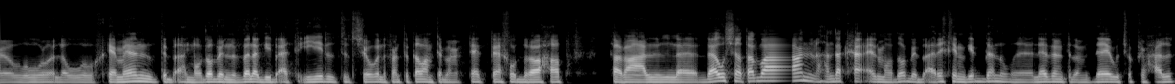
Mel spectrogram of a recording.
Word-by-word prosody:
ولو 105 0 -4
كمان 125 +3 +3
بتبقى 110 0 -3
الموضوع 110 +2 +2
بالنسبة 115 -1 +2
لَك 125 -2 +4
بيبقى 110 -1 0
تقيل 120 +2 -2
ت 115 - -9
ت 110 - -10
الشغل 115 0 -2
فأنت 110 0 -5
طبعًا 120 -1 +1
بتبقى 110 0 -5
محتاج 105 +4 -4
تاخُد 115 0 -2
راحة، 115 +1 +4 0.5
فمع 110 -1 +4
الدوشة 110 +7 +2
طبعًا 165 +1 +2
عندَك 130 +1 -2
حق 140 - +1
الموضوع 120 0 -2
بيبقى 120 -2 -3
رخم 130 -1 -1
جدًا، 130 +2 -2
ولازم 120 +2 -2
تبقى 110 -2 -7
متضايق 115 +3 +1
وتشوف 115 0 -9
له 110 - -6
حل 115 +3 -3
115 Hz, 165 wpm, -23 LUFS, 110-125 Hz, 0.5 s, لَك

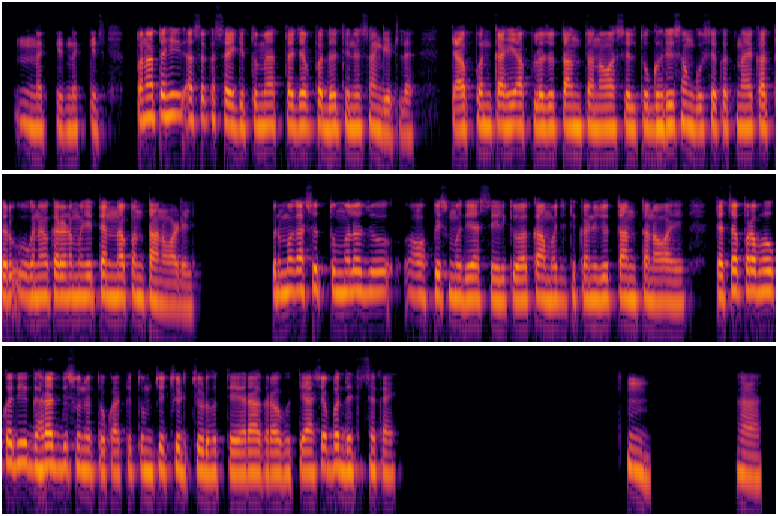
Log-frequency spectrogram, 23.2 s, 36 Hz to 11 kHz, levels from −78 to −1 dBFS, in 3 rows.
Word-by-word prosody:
हं, 175 -4 -4
नक्कीच, 150 -1 -6
नक्कीच. 150 0 -6 0.3
पण 195 +3 +2
आता 220 +2 +5
ही 235 +1 +2
असं 205 +1 -4
कसं 195 -2 0
आहे 165 - +4
की 160 - -2
तुम्ही 165 0 +1
आता 165 0 -1
ज्या 165 +1 +3
पद्धतीने 155 -1 +1
सांगितल, 135 -5 -3 0.4
की 145 - +1
आपण 155 +2 +1
काही 165 0 +4
आपला 165 -1 +1
जो 160 +1 +2
ताणतणाव 155 -1 +1
असेल 155 0 0
तो 160 - +1
घरी 155 +2 +2
सांगू 160 -3 -1
शकत 160 +1 -2
नाही, 155 0 +1
का 160 0 +1
तर 170 - +5
विनाकारण 170 -1 +1
म्हणजे 170 0 +1
त्यांना 170 -2 +4
पण 170 -1 +1
ताण 150 -3 +3
वाढेल. 130 -2 -4 0.8
पण 185 - 0
मग 205 +1 +1
असं 210 +2 +3
तुम्हाला 200 +1 +3
जो 195 0 0 0.4
ऑफिसमध्ये 170 -1 0
असेल 155 -1 -1
किंवा 155 -1 +2
कामाच्या 155 -2 0
ठिकाणी 160 -2 -1
जो 165 +1 +2
ताण-तणाव 160 -2 +1
आहे, 145 -1 -3 0.3
त्याचा 175 +4 +5
प्रभाव 200 0 +4
कधी 205 0 +3
घरात 185 0 +5
दिसून 175 -1 -1
येतो 155 -1 -3
का? 150 0 -4
की 155 +2 -9
तुमची 160 +1 0
चिडचिड 160 -2 0
होते, 150 0 -1
राग-राग 150 -1 0
होते? 150 +2 -4
अशा 155 +3 +1
पद्धतीचं 160 -1 0
काय? 150 -2 -5 2.3
हं, 155 -7 -1 0.9
हां. 135 -3 -3
160 Hz, 170 wpm, -25 LUFS, 155-175 Hz, 2.3 s, आता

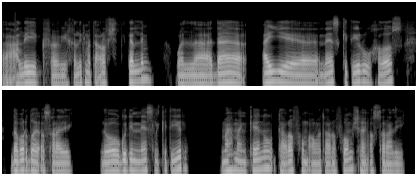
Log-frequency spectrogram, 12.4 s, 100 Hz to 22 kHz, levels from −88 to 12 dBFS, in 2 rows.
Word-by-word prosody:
عليك، 115 +2 0
فبيخلّيك 100 +4 -4
ما 120 - 0
تعرفش 115 0 -3
تتكلم، 145 +4 0 0.4
والّا 100 0 +2
ده 115 +1 +4 0.3
أي 125 -1 +4 0.5
ناس 115 +4 -1
كتير 130 +2 -2
وخلاص 120 +2 -1 0.3
ده 120 - +3
برضه 120 -1 +3
هيأثر 110 -1 0
عليك، 105 0 0 0.4
اللي 105 +1 0
هو 115 +1 +5
وجود 125 +2 +2
الناس 120 +1 -1
الكتير، 135 +6 -2 0.5
مهمًا 115 0 0
كانوا 130 +7 0
تعرفهم 110 +1 -1
أو 100 -3 -2
ما 100 - -2
تعرفهمش 115 +7 -2
هيأثر 105 0 -2
عليك؟ 100 0 -3
115 Hz, 135 wpm, -25 LUFS, 105-125 Hz, 0.5 s, هو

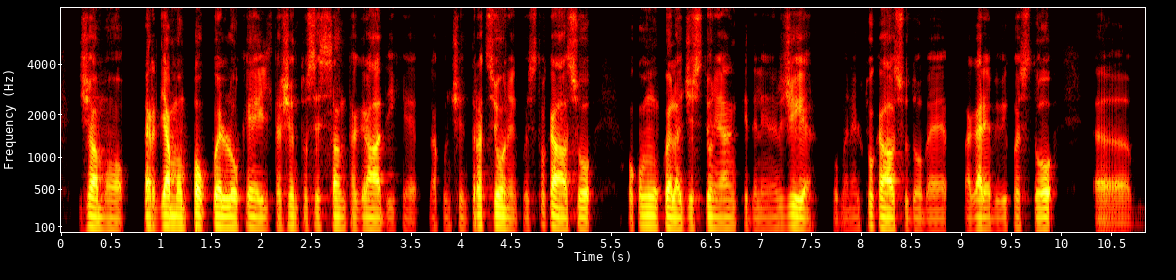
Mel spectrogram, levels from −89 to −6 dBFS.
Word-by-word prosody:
diciamo, 90 -3 +1
perdiamo 100 -2 +5
un 95 - -3
po' - - +4
quello 95 -2 +4
che - - -4
è 95 - 0
il 90 -2 -4
360 95 0 -4
gradi 90 -1 +1
che - - -19
è - - -20
la - - -17
concentrazione 100 +2 -1
in 85 - -14
questo - - -15
caso, - - +3 0.3
o - - -10
comunque 100 -1 +1
la 90 -1 +1
gestione 95 +1 -4
anche 90 0 -8
delle 90 0 -17
energie, 95 0 -3
come 85 - -23
nel 90 +1 -21
tuo 105 - -7
caso 90 -2 +3
dove 85 -1 -12
magari 95 -1 +1
avevi 90 0 -11
questo, 90 -1 -2 0.3
ehm 70 - -8
90 Hz, 185 wpm, -27 LUFS, 90-95 Hz, 0.3 s, perdiamo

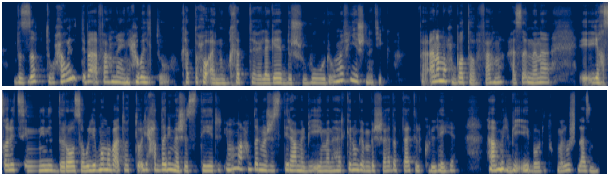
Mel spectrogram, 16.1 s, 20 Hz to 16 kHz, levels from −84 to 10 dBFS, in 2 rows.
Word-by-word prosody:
بالضبط، 220 +4 -2
وحاولت 305 - 0
بقى، 240 - +2
فاهمة؟ 220 0 0
يعني 200 0 0
حاولت 210 -1 0
وخدت 205 -1 -8
حُقن 185 -4 +1
وخدت 185 +3 -4
علاجات 175 +2 +1
بالشهور 175 +1 -4
وما 250 +5 +1
فيش 265 -7 -1
نتيجة، 195 0 -10 0.4
فأنا 240 +4 +4
مُحبطة، 205 - +2
فاهمة؟ 195 +5 -3
حاسّة 180 -1 -3
إن 195 -2 0
أنا، 200 +2 +1
أ - - -11 0.4
يا 365 - +2
خسارة 215 +4 +2
سنين 200 0 0
الدراسة، 185 -1 +3
واللي 200 +2 +5
ماما 230 +1 +5
بقى 215 - +3
تقعد 215 0 -6
تقول - - -1
لي: 230 - 0
"حضّري 230 +1 +3
ماجستير." 190 0 +1
يا 225 - +2
ماما 265 0 +1
أحضّر 245 -1 -2
ماجستير 210 +1 0
أعمل 195 -3 +2
بيه 185 - -6
إيه؟ 185 - -1
ما 185 - -2
أنا 180 +1 -2
هاركنه 220 +4 0
جنب 195 -3 -2
الشهادة 195 +1 -3
بتاعة 195 -1 -2
الكلية، 185 0 -3 0.4
هاعمل 240 +2 +6
بيه 205 - -1
إيه 210 - +1
برضه؟ 170 +1 -5
مالوش 205 +3 -3
لازمة. 185 -4 -2
200 Hz, 195 wpm, -23 LUFS, 185-220 Hz, 0.4 s, هاعمل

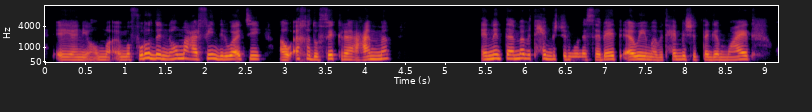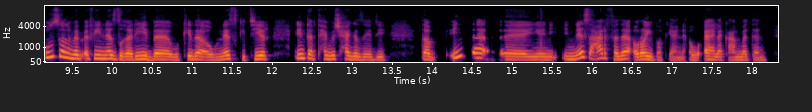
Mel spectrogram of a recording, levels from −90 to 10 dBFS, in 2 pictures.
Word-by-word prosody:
آآ، - - -2
يعني 175 -1 -3
هُم 180 -1 -5
المفروض 240 +9 +1
إن 225 -5 +2
هُم 255 +3 +1
عارفين 245 +1 0
دلوقتي، 225 +1 +2 0.2
أو 175 - +4
أخدوا 235 -5 -2
فكرة 225 -1 +1
عامة 220 +7 -1 1.1
إن 220 +4 +3
أنتَ 255 0 +1
ما 250 +2 +3
بتحبِّش 250 -4 -3
المناسبات 195 +1 -1
أوي، 210 +1 +4
ما 185 -3 -3
بتحبِّش 200 +4 -4
التجمُّعات، 180 +3 -1 0.3
خصوصًا 370 +3 +4
لمّا 260 -3 +5
يبقى 245 - +1
في 250 +1 +1
ناس 245 -3 +2
غريبة 195 -1 +3
وكده، 205 +4 +1
أو 175 -1 0
ناس 235 +5 +1
كتير، 225 +3 +1 0.3
أنتَ 275 0 +2
ما - - +1
بتحبِّش 230 0 -2
حاجة 215 -4 0
زي 180 -1 -3
دي. 175 0 -5 0.4
طب - - +1 0.2
أنتَ 345 -4 +3 0.3
آآ، 190 -1 +1
يعني 190 0 -3
الناس 230 - +1
عارفة 255 -3 -1
ده، 230 +3 +4
قرايبَك 190 -7 +1
يعني 80 - -10
أو 165 - -4
أهلَك 190 -2 -1
عامةً، 165 -1 -5
210 Hz, 160 wpm, -24 LUFS, 185-240 Hz, 1.1 s, لمّا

